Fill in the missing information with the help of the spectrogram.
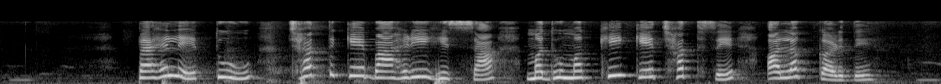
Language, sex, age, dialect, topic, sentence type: Magahi, female, 31-35, Western, agriculture, statement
